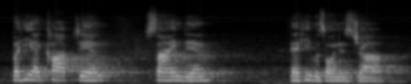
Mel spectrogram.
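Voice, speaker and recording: Audible room echo surrounds a woman with an American accent speaking fairly slowly at a medium pitch in a monotone, flat intonation. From US South, Louisiana. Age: 80s+. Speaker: senior storyteller. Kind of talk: personal narrative storytelling. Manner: halting at times.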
